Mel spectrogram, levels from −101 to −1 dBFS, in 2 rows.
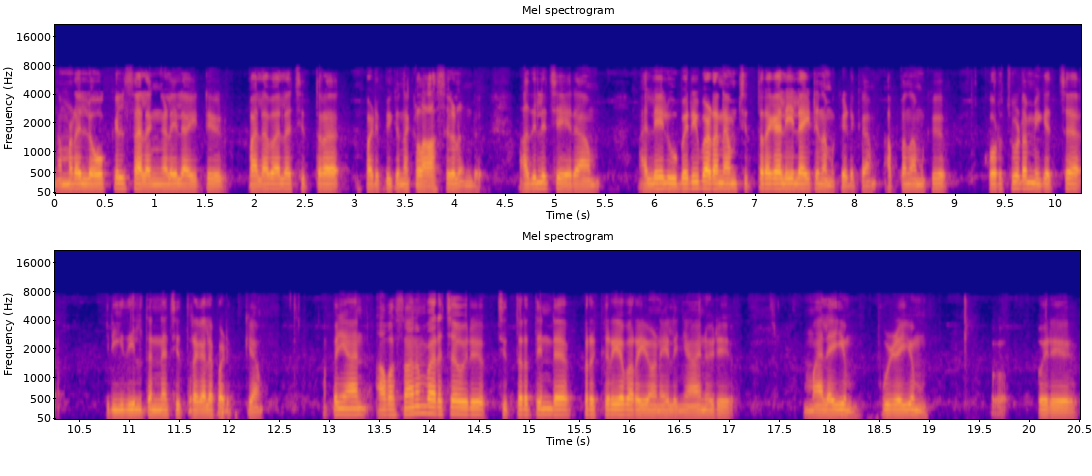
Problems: low volume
